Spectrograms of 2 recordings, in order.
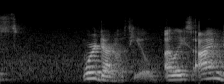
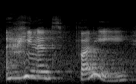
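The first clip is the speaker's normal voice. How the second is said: usual speaking voice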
